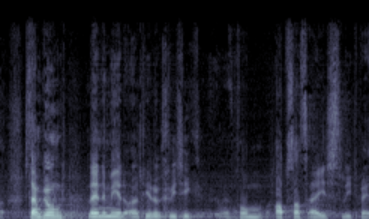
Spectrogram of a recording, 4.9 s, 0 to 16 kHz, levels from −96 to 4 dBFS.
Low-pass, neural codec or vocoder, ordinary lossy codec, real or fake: 14.4 kHz; vocoder, 44.1 kHz, 128 mel bands every 256 samples, BigVGAN v2; none; fake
